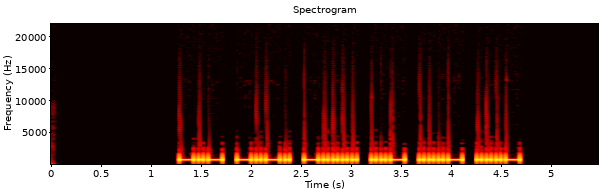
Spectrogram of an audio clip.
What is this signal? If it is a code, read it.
Morse code, heard as a keyed tone, about 25 wpm, 700 Hz. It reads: KC6UVV
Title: USA Call Signs 25wpm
